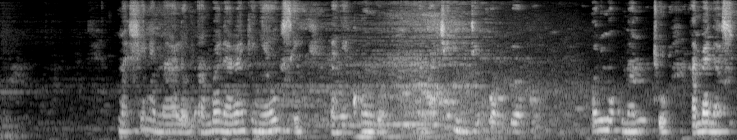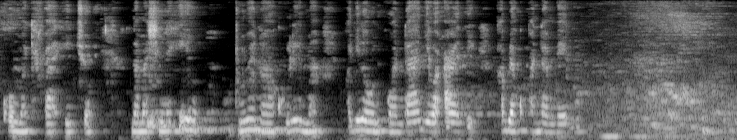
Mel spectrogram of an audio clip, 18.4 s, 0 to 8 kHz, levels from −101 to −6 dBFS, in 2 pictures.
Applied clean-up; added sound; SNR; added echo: classical method WPE with log-MMSE.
